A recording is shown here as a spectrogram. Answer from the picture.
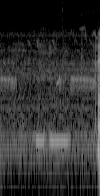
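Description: Near silence with faint animal calls: two short low notes, one just under a second in and one straight after, and a thin steady higher tone at the start and again near the end.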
